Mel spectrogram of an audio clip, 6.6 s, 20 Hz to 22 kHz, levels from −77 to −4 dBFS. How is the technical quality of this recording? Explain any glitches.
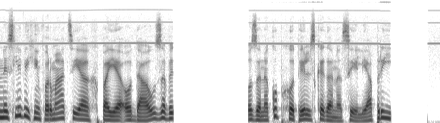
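The recording has two problems: a steady high whistle under the speech and two complete dropouts.

A switching supply whistle runs through the whole clip. A switching power supply is cycling at an audible rate, or two supplies are beating against each other, and the result leaks into the audio path. It sounds like a thin, high tone near 5 kHz, wandering between about 5.01 and 5.25 kHz. It sits roughly 20 dB below the speech.

There are two digital broadcast dropouts. The first runs from 2.59 to 3.75 s, right after "pa je oddal". The second runs from 5.85 to 6.44 s, after "hotelskega naselja". Each time the receiver lost the signal, or received frames that failed their checks, and muted until good data returned. The sound fades out over about 20 ms and goes silent for 1.12 s, then for 0.54 s. Whatever was said in those gaps is gone.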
